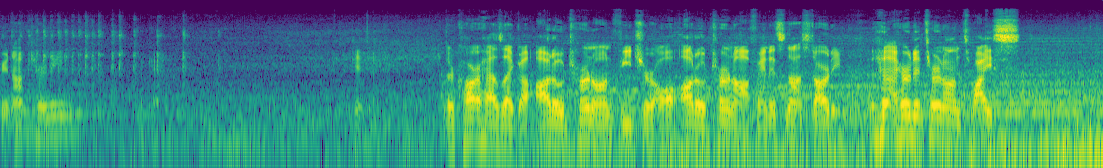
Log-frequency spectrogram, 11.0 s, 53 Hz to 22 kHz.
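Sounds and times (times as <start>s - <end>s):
road and tyre noise: 0.0s - 11.0s.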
